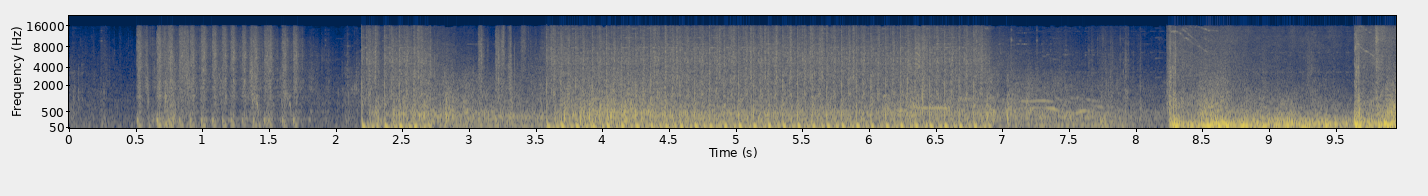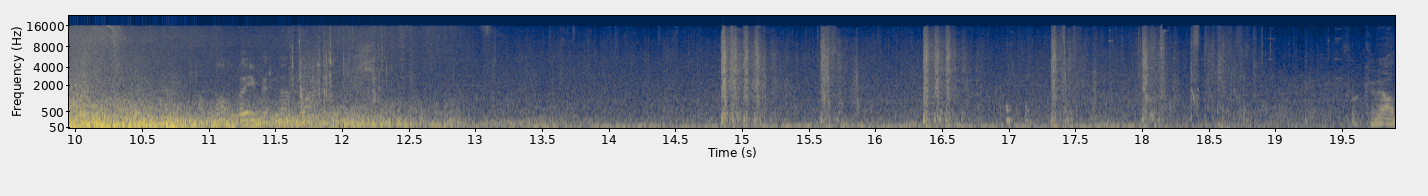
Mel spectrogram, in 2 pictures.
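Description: Automatic gunfire rattles in bursts during a firefight in Tom Clancy's The Division, loud and dense for several seconds at a time with short pauses between, while players talk over the shooting.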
